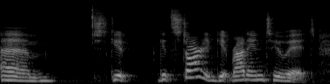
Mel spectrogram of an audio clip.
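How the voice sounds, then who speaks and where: At a moderate pace, the voice carries a bright, sharp tone. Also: woman. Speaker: cross stitch vlogger. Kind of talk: casual vlog chat. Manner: hesitant, many fillers.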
